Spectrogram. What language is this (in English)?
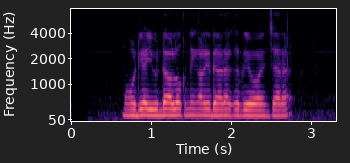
Sundanese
